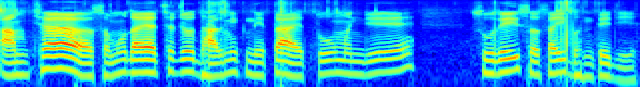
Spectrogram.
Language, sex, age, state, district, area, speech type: Marathi, male, 30-45, Maharashtra, Nagpur, rural, spontaneous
